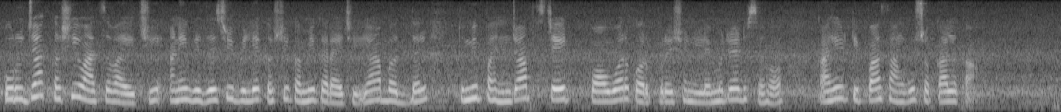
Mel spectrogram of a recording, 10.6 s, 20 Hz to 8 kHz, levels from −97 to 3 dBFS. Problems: constant background noise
